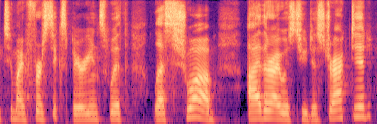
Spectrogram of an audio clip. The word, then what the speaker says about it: Les Schwab: And so I proceeded to pronounce the name like it was French until six months ago when I actually heard someone pronounce the name correctly.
